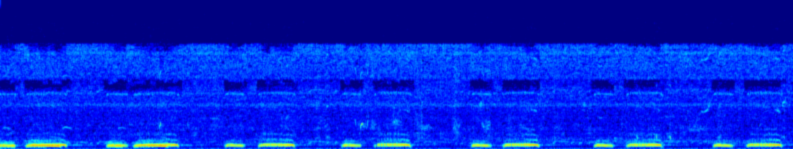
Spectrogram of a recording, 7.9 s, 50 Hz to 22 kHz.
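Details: A decoy spotted dove calls to lure wild doves. It gives low, mellow coos in groups of two or three, each group lasting about a second, repeated steadily about every 1.2 seconds in a quiet rural setting.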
